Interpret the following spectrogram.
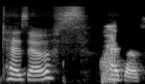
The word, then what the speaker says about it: Tezos: tasos in general and am i pronouncing it right because it came out i've heard of both pezos and tezos it is actually tezo sorry maybe yeah most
